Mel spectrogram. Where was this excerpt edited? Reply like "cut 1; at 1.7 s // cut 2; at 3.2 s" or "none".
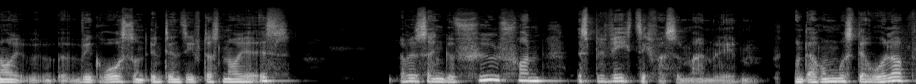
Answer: cut 1; at 7.8 s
